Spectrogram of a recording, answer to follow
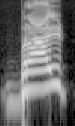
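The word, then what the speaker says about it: bright: जी campaign ब्राइट इसमें जी H silent है।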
